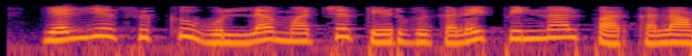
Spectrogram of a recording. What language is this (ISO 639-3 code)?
tam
